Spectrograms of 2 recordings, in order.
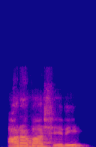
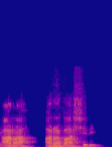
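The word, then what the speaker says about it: arabashiri (荒走り): Now, sometimes it's pronounced because we spell it in Roman letters on the bottle. So sometimes people say arabashiri. – Yeah. – And so on. So don't worry too much about the pronunciation. Here in Japan, we say arabashiri.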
